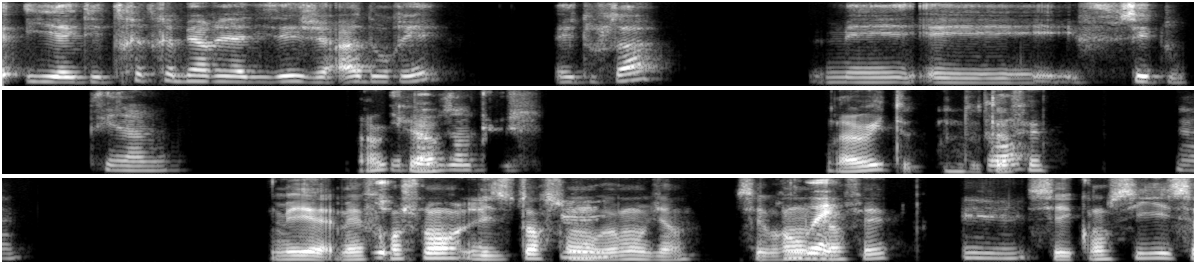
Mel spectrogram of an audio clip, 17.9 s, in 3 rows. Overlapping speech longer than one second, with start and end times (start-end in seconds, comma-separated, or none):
none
